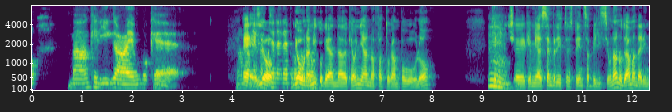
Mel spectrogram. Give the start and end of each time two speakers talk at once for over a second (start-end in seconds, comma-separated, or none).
4.2-5.8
